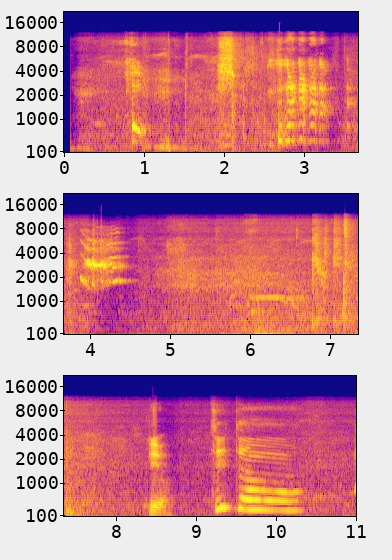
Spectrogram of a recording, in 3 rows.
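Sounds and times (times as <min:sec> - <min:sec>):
toddler laughing and squealing: 0:02.7 - 0:04.6.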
